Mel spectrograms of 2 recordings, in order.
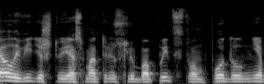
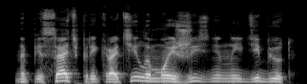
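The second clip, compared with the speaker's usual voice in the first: plain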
